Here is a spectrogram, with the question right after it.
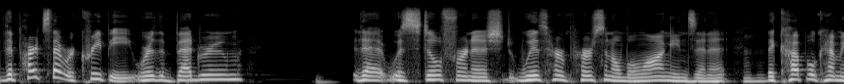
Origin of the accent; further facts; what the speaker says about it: Detroit, Michigan, United States; I was raised in Detroit, Michigan. My family came from Cebu, Philippines.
